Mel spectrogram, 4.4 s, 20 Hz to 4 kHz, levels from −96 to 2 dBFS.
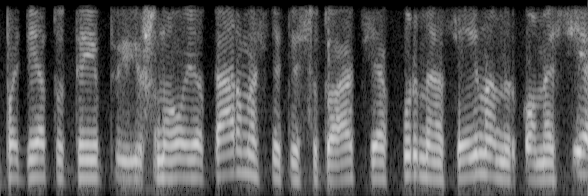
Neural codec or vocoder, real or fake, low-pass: none; real; 3.6 kHz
